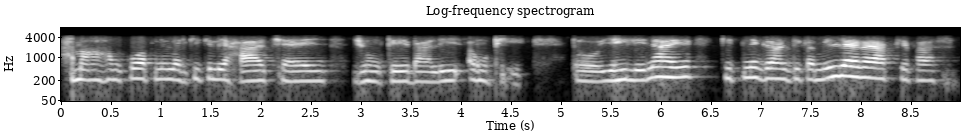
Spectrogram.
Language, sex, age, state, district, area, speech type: Hindi, female, 45-60, Uttar Pradesh, Ghazipur, urban, conversation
